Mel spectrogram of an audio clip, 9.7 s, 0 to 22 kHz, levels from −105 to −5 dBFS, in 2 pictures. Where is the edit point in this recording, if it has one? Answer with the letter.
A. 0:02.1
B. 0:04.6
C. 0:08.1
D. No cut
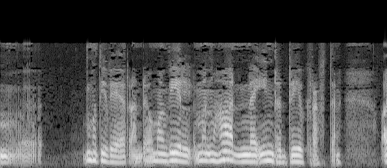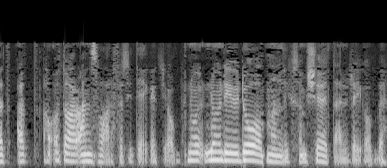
C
